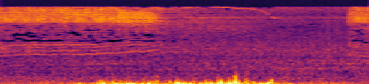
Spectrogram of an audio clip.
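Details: Fly trapped in a spider web in a workshop corner, struggling in the morning sun: a run of low, rough buzzing bursts, irregular and pulsing, swelling for about a second and a half before dying away into quiet.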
